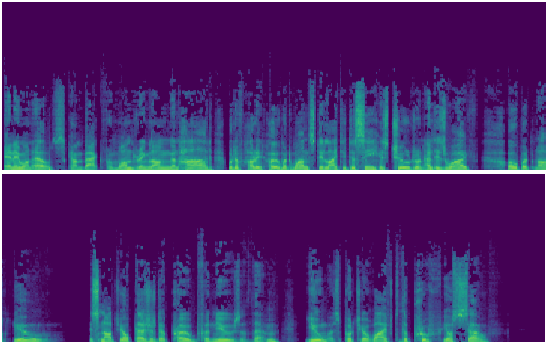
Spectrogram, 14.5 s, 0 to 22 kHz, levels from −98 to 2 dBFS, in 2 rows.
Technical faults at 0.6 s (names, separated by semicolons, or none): loud pop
